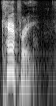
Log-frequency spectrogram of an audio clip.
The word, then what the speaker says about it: Capri: The Italians actually pronounce it Capri,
